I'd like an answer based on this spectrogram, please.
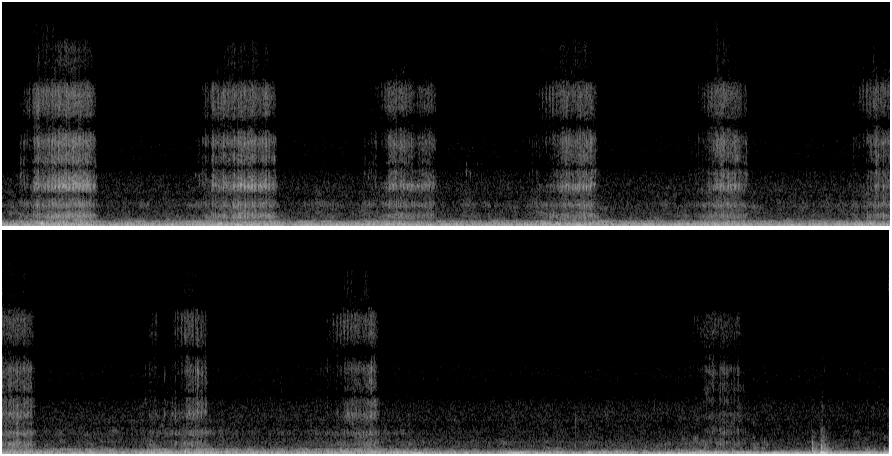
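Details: Lily, a year-old pet cat that sleeps with her eyes slightly open, snores in a steady run of breathy rasps over a deep continuous rumble. The bursts come less evenly and fade out near the end.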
